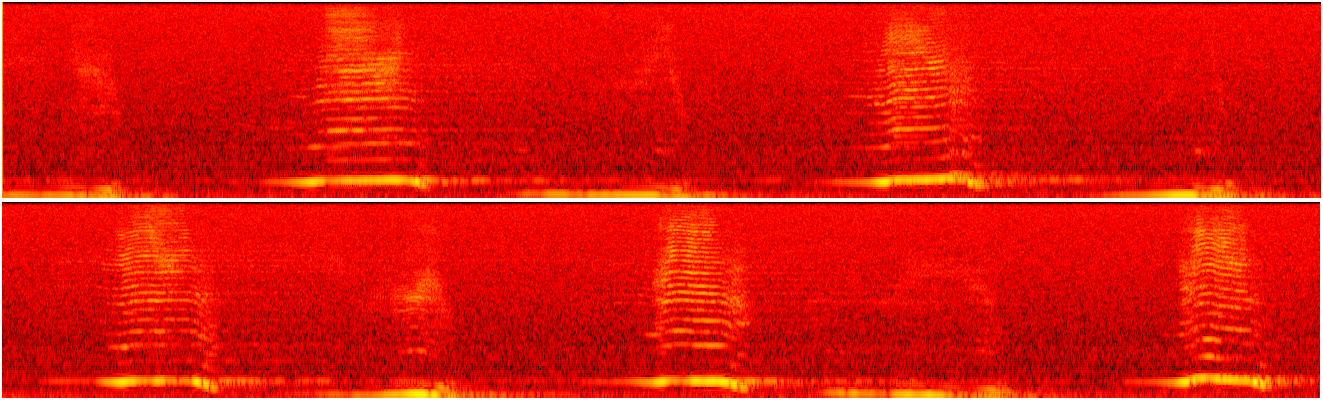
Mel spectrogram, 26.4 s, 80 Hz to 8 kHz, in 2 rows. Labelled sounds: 0.7	1.0	humpback whale, 2.8 to 3.3 kHz
3.1	4.2	humpback whale, 0.80 to 4.0 kHz
8.4	9.7	humpback whale, 0.83 to 5.0 kHz
14.2	15.4	humpback whale, 0.80 to 6.0 kHz
17.1	17.6	humpback whale, 1.8 to 2.7 kHz
19.7	20.7	humpback whale, 0.80 to 6.0 kHz
25.0	25.8	humpback whale, 0.80 to 6.0 kHz

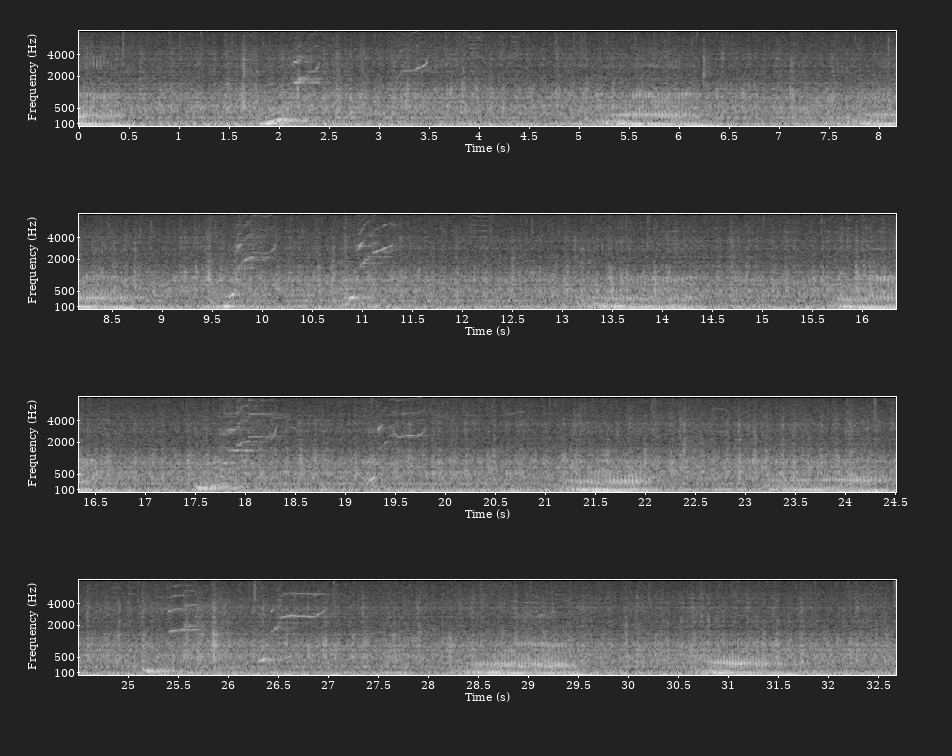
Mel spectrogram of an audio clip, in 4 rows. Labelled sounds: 2.1	2.5	humpback whale, 1.5 to 2.1 kHz
3.2	3.5	humpback whale, 2.3 to 3.2 kHz
5.6	5.9	humpback whale, 2.7 to 3.0 kHz
9.9	10.2	humpback whale, 2.4 to 2.9 kHz
11.1	11.4	humpback whale, 2.1 to 3.2 kHz
13.9	14.3	humpback whale, 3.2 to 3.4 kHz
17.7	18.4	humpback whale, 1.4 to 7.4 kHz
19.4	19.9	humpback whale, 2.3 to 7.9 kHz
25.4	25.8	humpback whale, 1.6 to 2.1 kHz
26.5	27.0	humpback whale, 2.5 to 5.6 kHz
28.9	29.2	humpback whale, 2.6 to 4.2 kHz

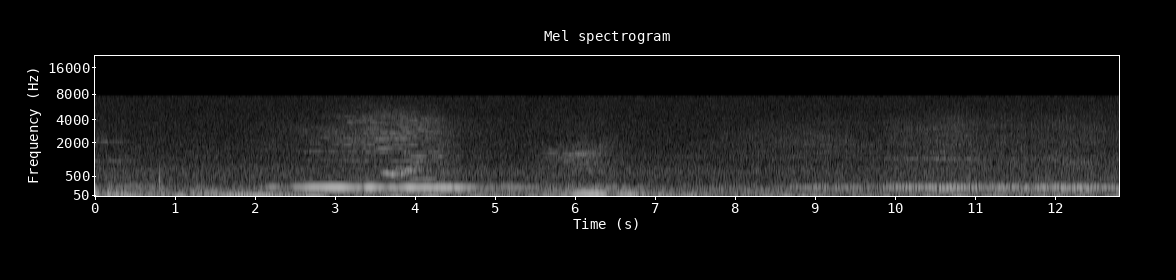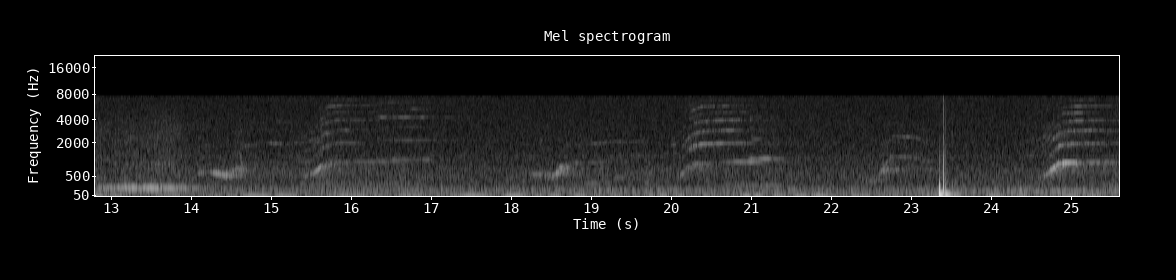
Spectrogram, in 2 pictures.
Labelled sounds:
0.0	0.3	humpback whale, 2.0 to 2.1 kHz
2.5	3.9	humpback whale, 1.3 to 4.1 kHz
5.5	6.2	humpback whale, 0.96 to 1.6 kHz
14.9	15.2	humpback whale, 1.9 to 2.0 kHz
15.6	17.0	humpback whale, 0.80 to 7.1 kHz
19.0	19.4	humpback whale, 0.93 to 2.1 kHz
20.1	21.4	humpback whale, 0.80 to 6.0 kHz
22.7	23.2	humpback whale, 0.90 to 2.5 kHz
24.6	25.5	humpback whale, 0.80 to 7.9 kHz

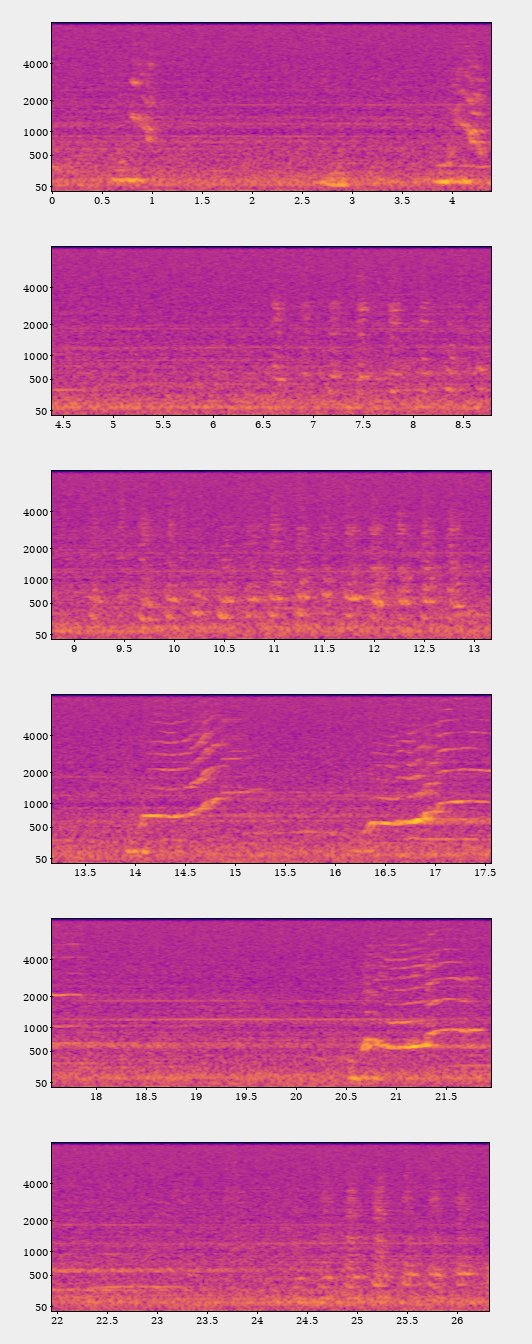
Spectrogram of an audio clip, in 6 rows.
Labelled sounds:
0.8	1.1	humpback whale, 0.80 to 1.6 kHz
4.0	4.4	humpback whale, 0.80 to 2.5 kHz
14.1	15.3	humpback whale, 0.80 to 5.3 kHz
16.4	17.9	humpback whale, 0.80 to 5.4 kHz
20.8	21.9	humpback whale, 0.80 to 4.9 kHz

